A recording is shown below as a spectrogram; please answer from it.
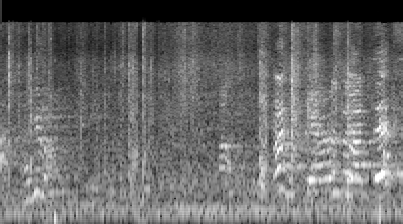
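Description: Children's high-pitched voices calling and squealing as they play, with a louder burst of rising shouts in the last second and a half.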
